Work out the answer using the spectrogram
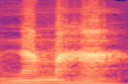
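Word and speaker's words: namaḥ: Chữ H có dấu chấm ở dưới thì chúng ta đọc lấy chữ nguyên âm ngoài trước chúng ta choàn ra ngoài sau, chúng ta đọc là Namaha.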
